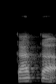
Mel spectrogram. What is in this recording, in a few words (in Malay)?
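"kakak", Malay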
